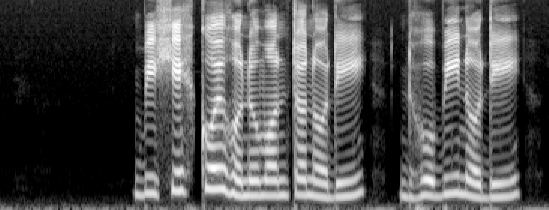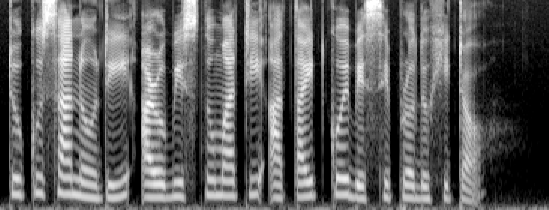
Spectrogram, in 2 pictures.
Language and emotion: Assamese, neutral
